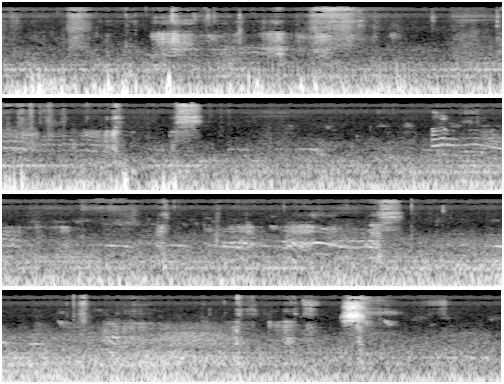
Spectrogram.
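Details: British Shorthair cats outdoors in summer, in a summer house made for them outside, visited every morning; a series of short, wavering mid-pitched meows clusters in the middle of the recording, over a steady low rumble with scattered clicks and knocks.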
